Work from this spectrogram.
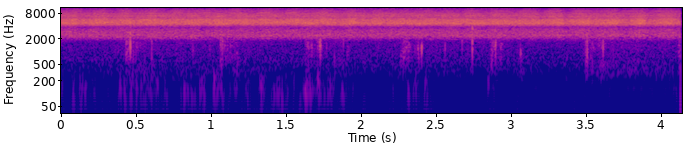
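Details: Cicadas buzzing in a Zadar park in August 2014: a steady shrill wall of sound overlaid with scattered footstep-like crunches and clicks.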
